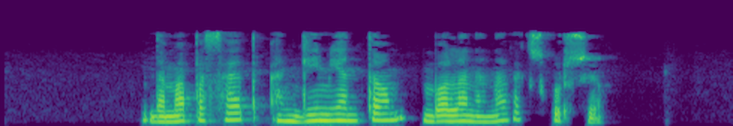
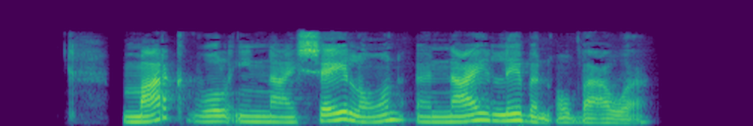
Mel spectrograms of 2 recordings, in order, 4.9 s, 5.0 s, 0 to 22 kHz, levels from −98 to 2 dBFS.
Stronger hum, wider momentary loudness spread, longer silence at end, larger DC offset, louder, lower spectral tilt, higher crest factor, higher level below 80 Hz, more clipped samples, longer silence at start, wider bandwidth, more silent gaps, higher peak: neither; about the same, 8 LU vs 9 LU; first, 0.85 s vs 0.7 s; neither; about the same, -19 LUFS vs -20 LUFS; about the same, -5.5 dB/octave vs -5 dB/octave; about the same, 18 dB vs 20 dB; about the same, -58 dBFS vs -62 dBFS; neither; first, 0.95 s vs 0.45 s; about the same, 7.8 kHz vs 8 kHz; neither; about the same, -2 dBFS vs -2 dBFS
